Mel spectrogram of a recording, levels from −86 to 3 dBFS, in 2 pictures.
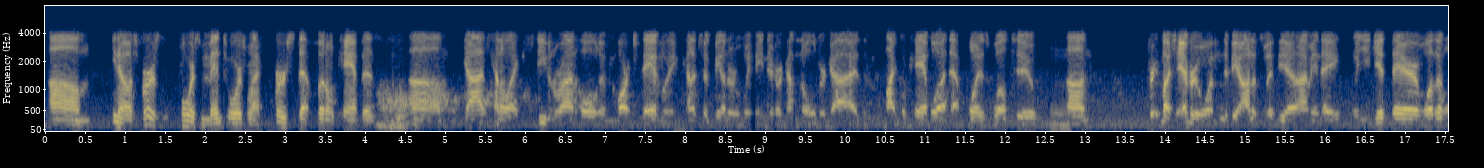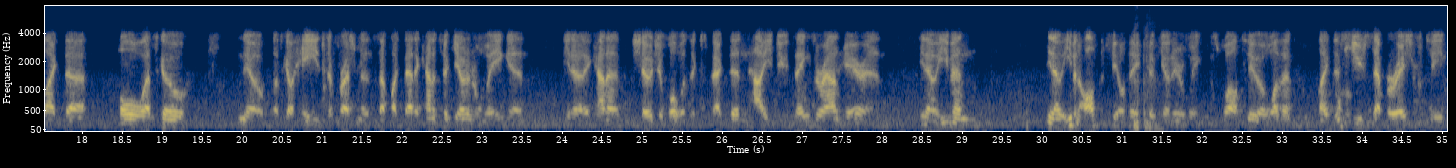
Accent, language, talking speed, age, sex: American, English, 230 wpm, 40-59, male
